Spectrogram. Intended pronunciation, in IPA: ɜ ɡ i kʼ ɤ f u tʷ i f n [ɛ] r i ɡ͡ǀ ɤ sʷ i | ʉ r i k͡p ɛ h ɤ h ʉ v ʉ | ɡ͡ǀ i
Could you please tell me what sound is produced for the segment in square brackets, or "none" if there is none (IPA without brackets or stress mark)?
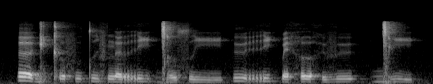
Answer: ɜ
